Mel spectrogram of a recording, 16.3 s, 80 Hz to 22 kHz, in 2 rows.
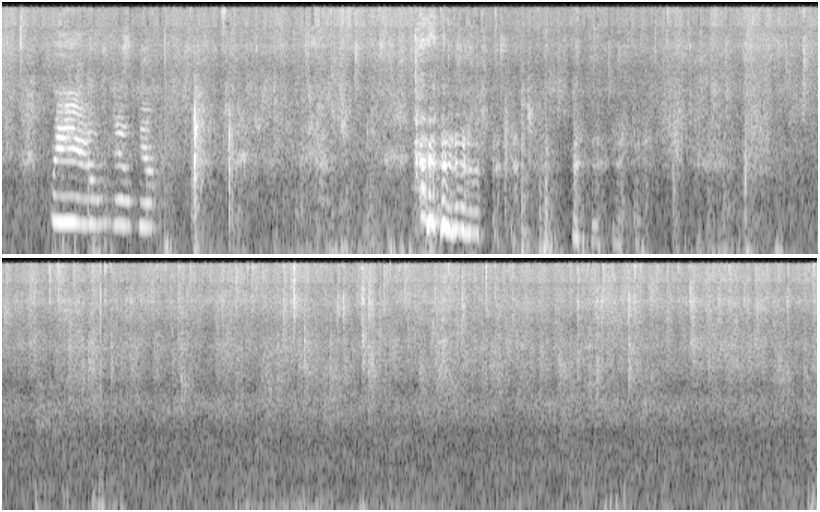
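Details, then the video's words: Boston, a male pet cat, meows in reaction to rain on the afternoon of June 3, 2025: two drawn-out, falling meows in the first five seconds, with a person's voice nearby, then a steady hiss and patter that fills the rest. "Boston The Cat's Reaction To Rain"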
